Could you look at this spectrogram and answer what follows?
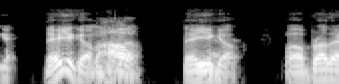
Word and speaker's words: Mahalo: I think the word is mahala. Am I pronouncing it? There you go. Mahalo.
